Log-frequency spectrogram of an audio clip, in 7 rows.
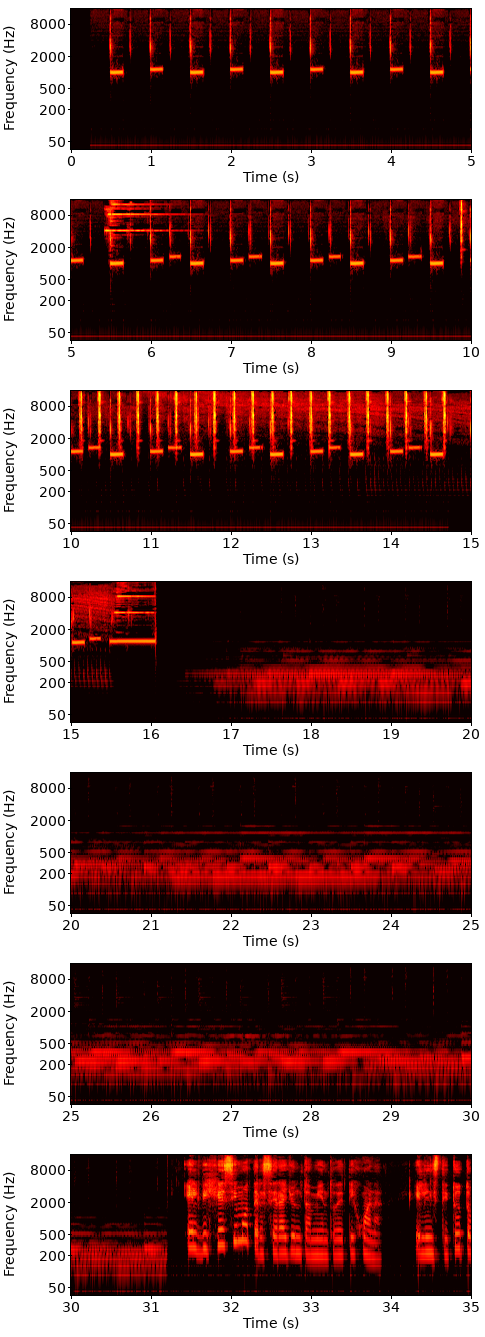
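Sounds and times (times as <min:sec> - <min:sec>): electronic timer beeps: 0:00.5 - 0:16.1.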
